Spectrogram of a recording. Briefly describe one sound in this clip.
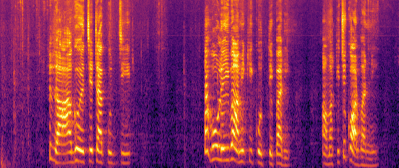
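An older woman speaks in a firm, raised voice.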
